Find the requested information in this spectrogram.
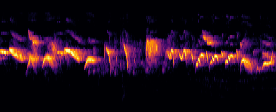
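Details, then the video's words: Hwamei singing loud, varied phrases: clear whistles, sharp downward slurs and fast repeated notes, with brief pauses between bursts and a quieter dip midway. "Họa mi tuyển chọn"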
